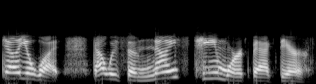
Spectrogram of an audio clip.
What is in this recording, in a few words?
round won, swat fem; Counter Strike Model Pack; CS:GO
